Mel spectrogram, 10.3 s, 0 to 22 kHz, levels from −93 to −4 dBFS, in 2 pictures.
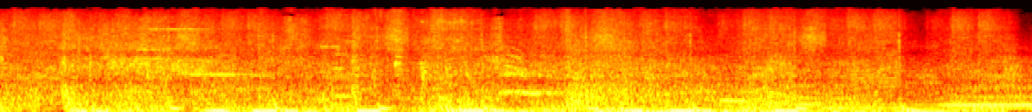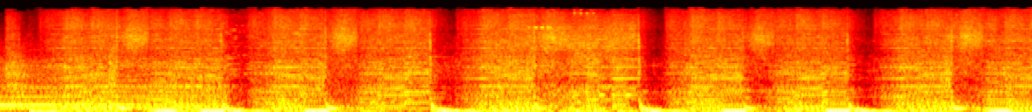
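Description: Nothing in the audio stood out as a technical problem on listening.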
